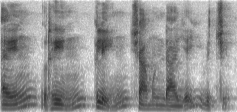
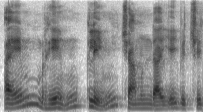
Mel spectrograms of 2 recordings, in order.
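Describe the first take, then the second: First: The seed syllables end in an ng sound. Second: The seed syllables end in an m sound. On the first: The chant produces very intense energy. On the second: The chant produces comparatively gentle energy.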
